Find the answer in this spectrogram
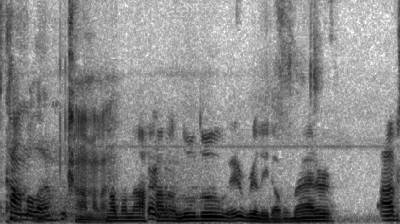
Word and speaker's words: Kamala: know what I'm saying that's not how you pronounce her name CA Kamala it's kamulu it really don't matter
